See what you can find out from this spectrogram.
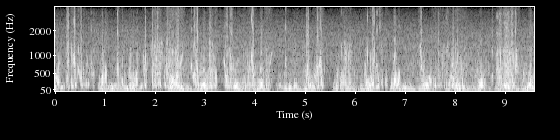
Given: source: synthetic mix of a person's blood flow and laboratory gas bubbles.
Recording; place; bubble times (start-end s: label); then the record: Doppler ultrasound of blood flow; precordium
0.22-0.80 s: bubbles
1.20-1.43 s: bubbles
1.74-1.86 s: bubbles
1.90-2.60 s: bubbles
2.69-2.93 s: bubbles
3.03-3.27 s: bubbles
3.36-4.04 s: bubbles
4.18-4.35 s: bubbles
4.59-4.65 s: bubbles
4.75-4.88 s: bubbles
5.00-5.12 s: bubbles
5.16-5.40 s: bubbles
5.71-6.02 s: bubbles
6.21-6.57 s: bubbles
6.60-6.67 s: bubbles
7.26-7.40 s: bubbles
7.53-8.25 s: bubbles
8.65-8.70 s: bubbles
8.72-8.78 s: bubbles
8.80-9.30 s: bubbles
From the record:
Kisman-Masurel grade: 342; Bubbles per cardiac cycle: rolling drumbeat, 9 or more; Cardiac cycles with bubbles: 100%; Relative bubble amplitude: moderate (0.250 to 0.450); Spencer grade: 3 (all of the cardiac periods contain showers or single bubble signals, but not dominating or overriding the cardiac motion signals); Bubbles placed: only in the low amplitude regions of the cardiac cycle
